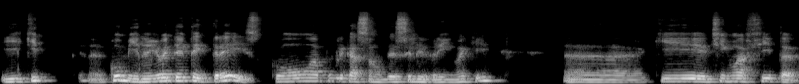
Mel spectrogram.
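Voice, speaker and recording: At a very slow pace, a man talks with a dark, mellow tone, medium pitch and ordinary pitch variation. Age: 70s. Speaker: composer and music professor. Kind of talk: interview. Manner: halting.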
